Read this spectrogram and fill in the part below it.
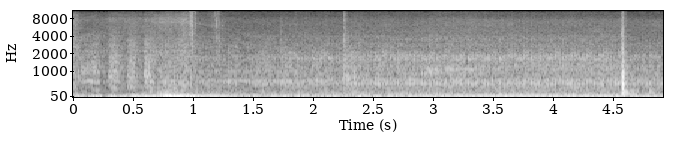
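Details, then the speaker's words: Renault Kangoo, 343k mileage, after replacing alternator overrunning clutch and belt for loud cold-start noise: short crank catches cleanly into a quiet even idle, no knocking or belt noise; charging 14.6 V. "Ну всё отлично масла у нас там хватает"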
